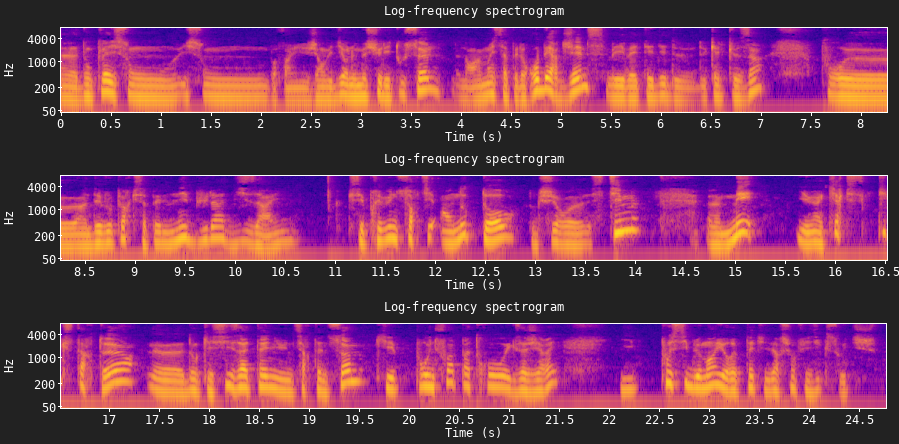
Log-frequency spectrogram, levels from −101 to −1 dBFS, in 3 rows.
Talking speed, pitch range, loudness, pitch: 200 wpm, 115-170 Hz, -24 LUFS, 135 Hz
